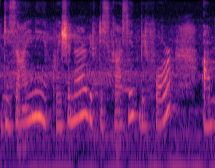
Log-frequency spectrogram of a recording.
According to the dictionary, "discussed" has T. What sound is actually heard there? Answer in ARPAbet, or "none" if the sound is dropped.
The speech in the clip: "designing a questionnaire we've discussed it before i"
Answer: none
